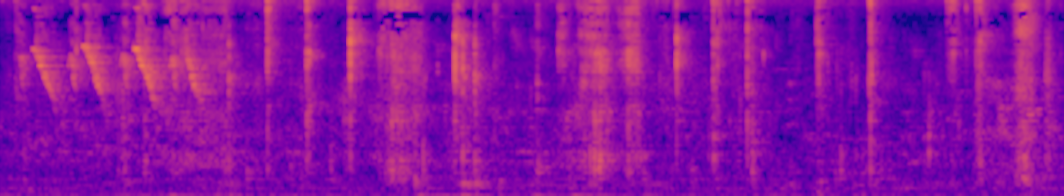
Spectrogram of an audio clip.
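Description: Close-miked eating sounds: chewing of soft boiled egg and rice with irregular wet mouth clicks and smacks. A few quick falling chirps come in the first two seconds.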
